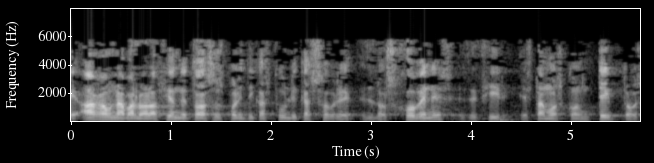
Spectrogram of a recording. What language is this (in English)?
Spanish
